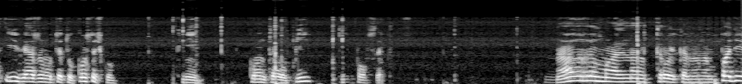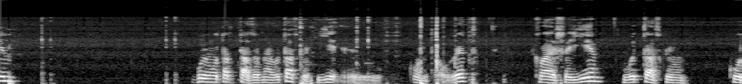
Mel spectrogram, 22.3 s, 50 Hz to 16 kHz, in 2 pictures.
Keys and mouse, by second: 2.6 shift+click, 4.0 ctrl+p, 6.9 shift+middle click, 9.6 KP_3, 13.7 click, 15.7 r, 16.5 click, 17.7 ctrl+z, 19.4 e.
